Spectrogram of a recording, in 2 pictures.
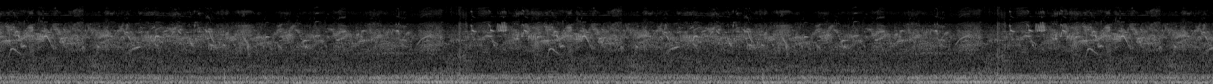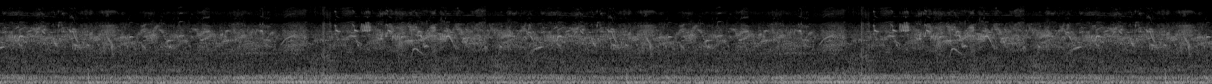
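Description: A dense chorus of small birds chirping and twittering continuously, over a steady low background noise.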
